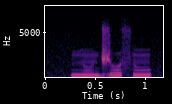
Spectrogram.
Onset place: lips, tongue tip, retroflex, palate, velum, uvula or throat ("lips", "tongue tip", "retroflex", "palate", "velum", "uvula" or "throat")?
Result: tongue tip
